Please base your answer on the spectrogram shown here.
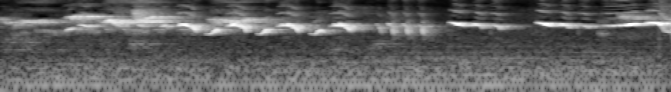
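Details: White-rumped shama singing in the late afternoon: varied, rich whistled phrases with rapid rattling trills and sweeping notes, quick and continuous.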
